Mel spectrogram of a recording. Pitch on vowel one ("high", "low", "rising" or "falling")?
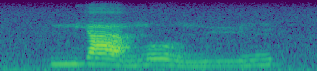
falling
